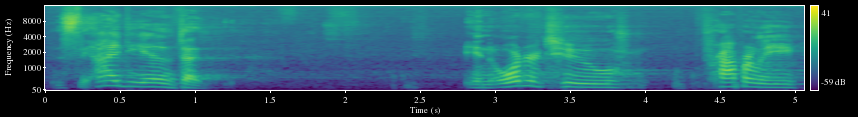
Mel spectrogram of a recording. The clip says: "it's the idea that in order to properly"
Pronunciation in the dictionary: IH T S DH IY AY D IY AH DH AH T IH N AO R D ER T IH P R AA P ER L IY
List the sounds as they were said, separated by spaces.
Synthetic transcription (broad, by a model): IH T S DH IY AY D IY AH DH AH T IH N AO R D ER T IH P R AA P ER L IY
